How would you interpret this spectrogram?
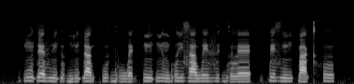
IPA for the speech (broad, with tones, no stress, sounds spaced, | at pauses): ɓ ũ˦ ɗ ɛ˦ v ĩ˨ ɗ ʊ˨ ɡ ĩ˨ ɗ a˦˨ kʷ ɛ˦ ɡ u˨ w ɛ˨ k͡p ĩ˦ ɓ ĩ˦ ɡʷ iː˦ z a˦ w e˦ v ɪ˦ ɡ ʊ˨ l ɛ˦ | k͡p ɪ˦ z ĩ˨˦ k͡p a˨ kʰ ʊ˦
